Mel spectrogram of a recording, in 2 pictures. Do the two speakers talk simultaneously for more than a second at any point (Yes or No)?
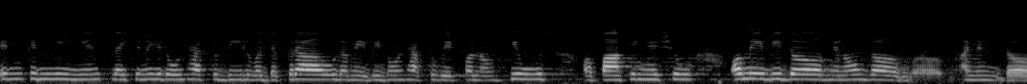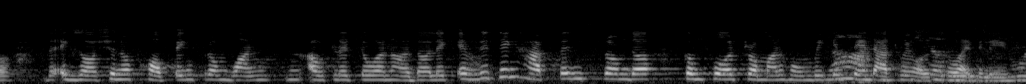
Yes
